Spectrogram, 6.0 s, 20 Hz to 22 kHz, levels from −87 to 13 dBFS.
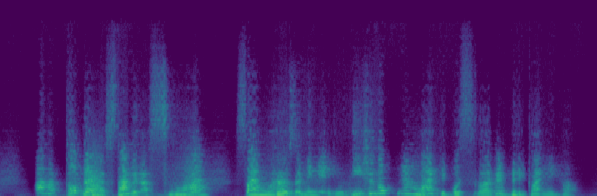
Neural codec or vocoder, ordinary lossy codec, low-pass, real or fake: codec, 44.1 kHz, 0.9 kbps, DAC; none; 19.8 kHz; fake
